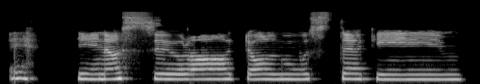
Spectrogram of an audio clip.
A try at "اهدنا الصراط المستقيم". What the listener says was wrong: Mustaqim, it become key, kaf. Needed qaf. Okay, and the same thing, the heaviness.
